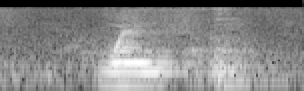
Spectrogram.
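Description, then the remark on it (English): A chair gives a single short squeak that rises in pitch and holds briefly, followed by a softer creak or rustle as it settles. No one speaks. “It sounds terrible on audio. I know. Sorry. The squeaking of the chair.”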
